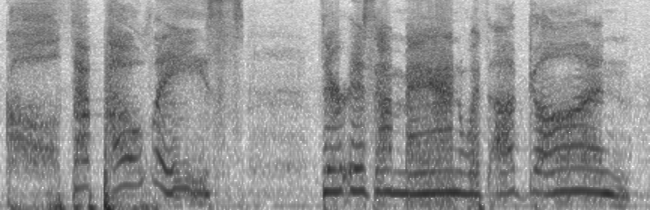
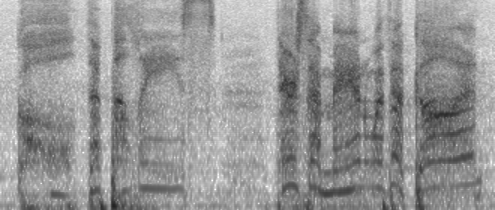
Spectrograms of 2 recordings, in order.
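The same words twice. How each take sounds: First: Slow, stretched loud whisper; loud drawn-out whisper. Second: Hushed, high whisper; urgent whisper. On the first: Slowly whispering the warning again to the customer. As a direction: draw every word out in a hoarse whisper. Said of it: "in a loud, more drawn-out whisper". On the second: Whispering a warning to the drive-thru customer. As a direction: warn her without the gunman hearing. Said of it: "I tried to quietly say". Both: Retold or imitated.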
